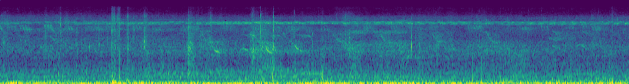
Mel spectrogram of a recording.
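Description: Birds chirping in short, quick falling calls over a low steady rumble, with a continuous thin high-pitched whine throughout.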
